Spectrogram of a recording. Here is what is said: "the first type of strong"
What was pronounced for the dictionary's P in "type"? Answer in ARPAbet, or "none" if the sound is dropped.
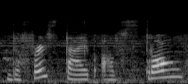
P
